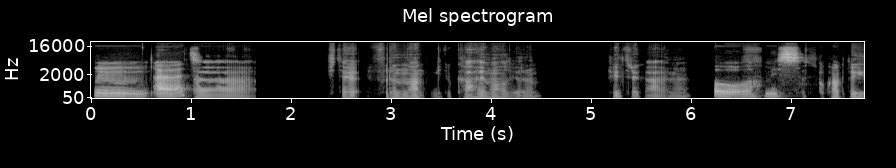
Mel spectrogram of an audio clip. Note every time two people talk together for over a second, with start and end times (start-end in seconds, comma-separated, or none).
none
